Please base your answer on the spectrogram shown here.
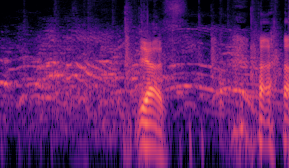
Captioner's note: Adamus chuckles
